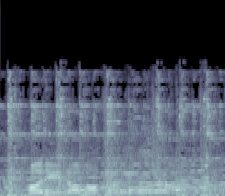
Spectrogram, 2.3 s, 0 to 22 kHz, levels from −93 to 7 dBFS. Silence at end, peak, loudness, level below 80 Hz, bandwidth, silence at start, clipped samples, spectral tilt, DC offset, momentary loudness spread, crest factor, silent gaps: 0 s; 0 dBFS; -16 LUFS; -40 dBFS; 15.5 kHz; 0 s; under 0.1%; -3 dB/octave; under 0.1%; 4 LU; 16 dB; none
